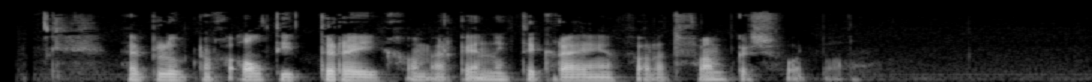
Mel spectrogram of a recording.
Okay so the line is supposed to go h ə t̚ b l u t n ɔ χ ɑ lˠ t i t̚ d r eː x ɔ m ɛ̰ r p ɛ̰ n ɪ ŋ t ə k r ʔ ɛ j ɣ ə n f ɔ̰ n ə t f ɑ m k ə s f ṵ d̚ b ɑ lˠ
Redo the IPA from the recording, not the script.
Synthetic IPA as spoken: h ə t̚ b l u t n ɔ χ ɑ lˠ t i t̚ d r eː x ɔ m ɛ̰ r k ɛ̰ n ɪ ŋ t ə k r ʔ ɛ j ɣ ə n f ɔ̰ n ə t f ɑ m k ə s f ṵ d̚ b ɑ lˠ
